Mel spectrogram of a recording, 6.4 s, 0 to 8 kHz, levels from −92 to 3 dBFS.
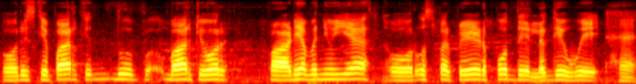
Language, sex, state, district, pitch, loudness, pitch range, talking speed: Hindi, male, Rajasthan, Bikaner, 170 Hz, -16 LUFS, 155-180 Hz, 160 wpm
